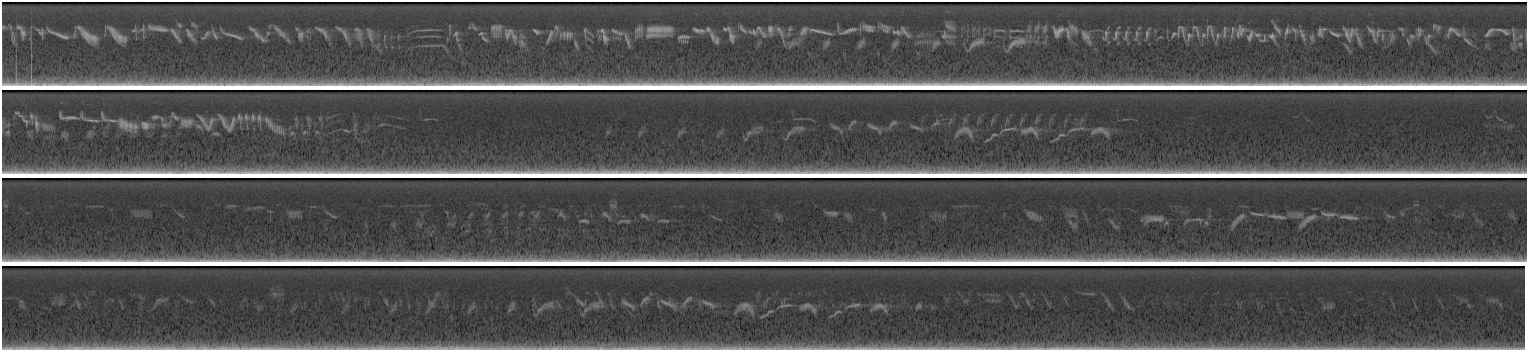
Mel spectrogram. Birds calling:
Red-billed Leiothrix (Leiothrix lutea)
Warbling White-eye (Zosterops japonicus)
Erckel's Francolin (Pternistis erckelii)
Hawaii Amakihi (Chlorodrepanis virens)
Eurasian Skylark (Alauda arvensis)

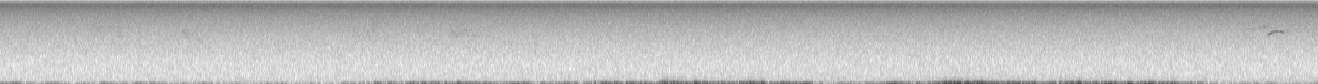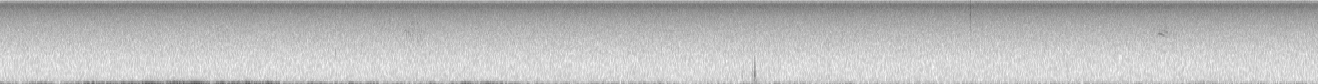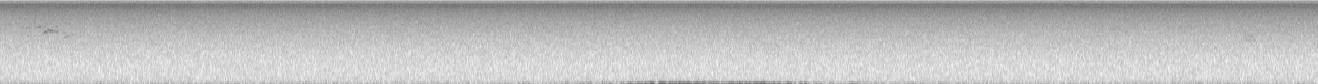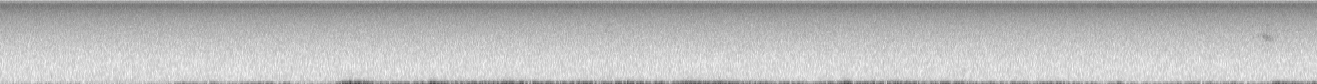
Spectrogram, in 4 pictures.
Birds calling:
Hawaii Amakihi (Chlorodrepanis virens)

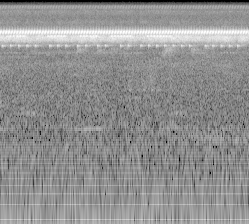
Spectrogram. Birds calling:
Gray-fronted Dove (Leptotila rufaxilla)

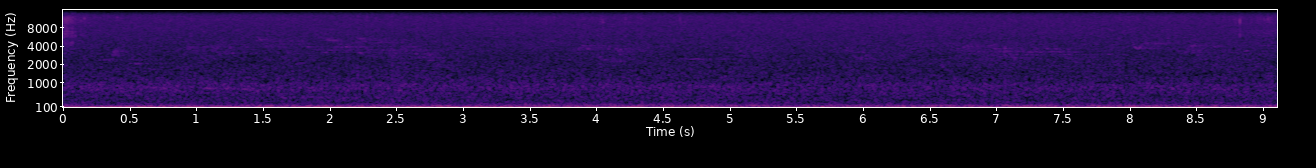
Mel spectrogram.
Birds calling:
Red-eyed Vireo (Vireo olivaceus)
Veery (Catharus fuscescens)

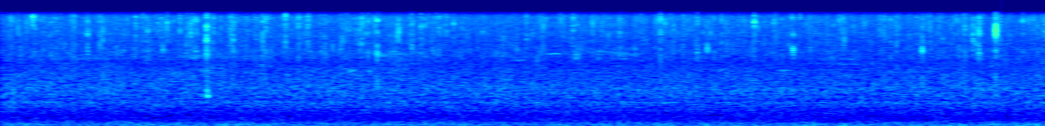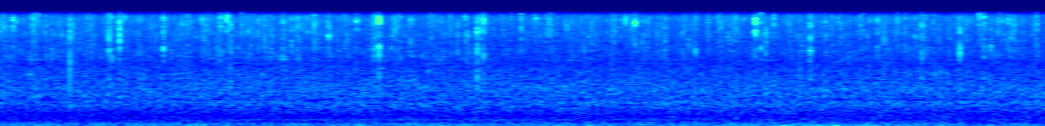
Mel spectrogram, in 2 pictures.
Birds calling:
Common Grackle (Quiscalus quiscula)

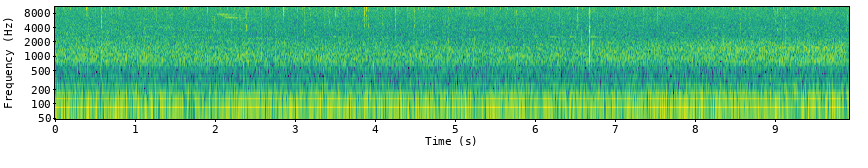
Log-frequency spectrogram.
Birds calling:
Tufted Titmouse (Baeolophus bicolor)

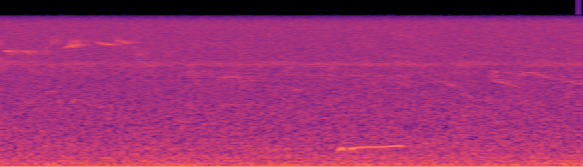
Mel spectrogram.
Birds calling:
Andean Motmot (Momotus aequatorialis)
White-tipped Dove (Leptotila verreauxi)
Steely-vented Hummingbird (Saucerottia saucerottei)

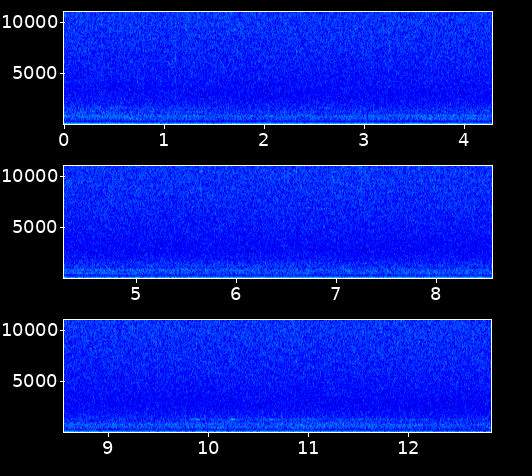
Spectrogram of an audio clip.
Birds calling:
Canada Goose (Branta canadensis)

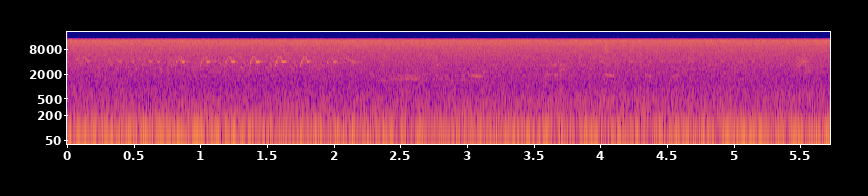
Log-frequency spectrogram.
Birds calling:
Hawaii Amakihi (Chlorodrepanis virens)

